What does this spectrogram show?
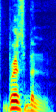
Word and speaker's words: Brisbane: But Brisbane is Brisbane. There you take the A out of the part of the name. Brisbane.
